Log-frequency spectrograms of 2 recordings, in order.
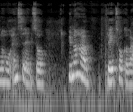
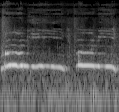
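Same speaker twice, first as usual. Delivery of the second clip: put-on high, whiny child calling Mommy; crying kid voice; 14 semitones higher, much slower than usual. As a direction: wail it like a hurt little kid. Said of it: "he was like".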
